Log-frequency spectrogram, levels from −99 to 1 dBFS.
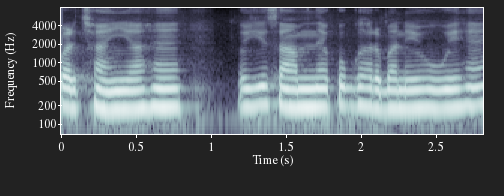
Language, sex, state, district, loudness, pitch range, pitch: Hindi, female, Himachal Pradesh, Shimla, -12 LUFS, 180-195 Hz, 190 Hz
